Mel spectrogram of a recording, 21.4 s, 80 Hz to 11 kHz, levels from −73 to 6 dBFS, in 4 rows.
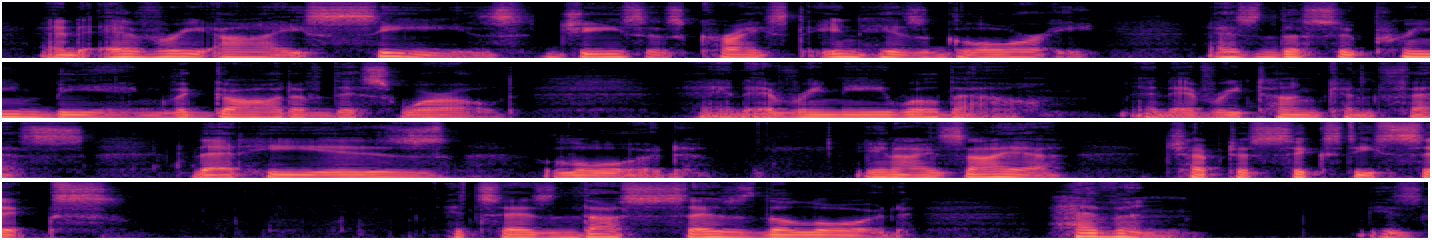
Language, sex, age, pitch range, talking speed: English, male, 50-69, 110-130 Hz, 120 wpm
